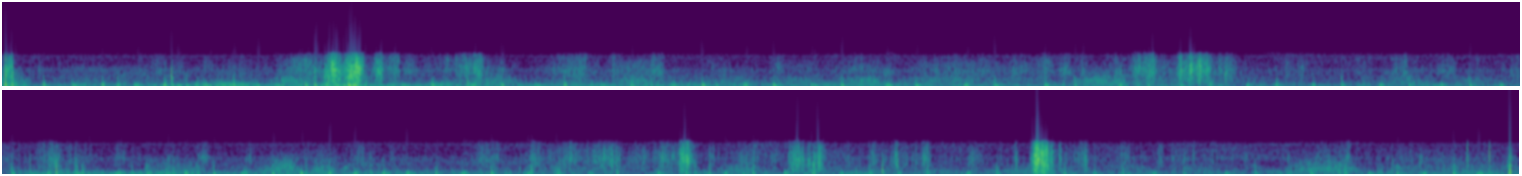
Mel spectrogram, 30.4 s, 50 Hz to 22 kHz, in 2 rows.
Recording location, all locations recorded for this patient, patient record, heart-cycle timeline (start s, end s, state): aortic valve (AV)
aortic valve (AV)+pulmonary valve (PV)+tricuspid valve (TV)+mitral valve (MV)
#Age: Child
#Sex: Female
#Height: 106.0 cm
#Weight: 17.4 kg
#Pregnancy status: False
#Murmur: Absent
#Murmur locations: nan
#Most audible location: nan
#Systolic murmur timing: nan
#Systolic murmur shape: nan
#Systolic murmur grading: nan
#Systolic murmur pitch: nan
#Systolic murmur quality: nan
#Diastolic murmur timing: nan
#Diastolic murmur shape: nan
#Diastolic murmur grading: nan
#Diastolic murmur pitch: nan
#Diastolic murmur quality: nan
#Outcome: Abnormal
#Campaign: 2014 screening campaign
0.00	4.66	unannotated
4.66	4.80	S1
4.80	4.96	systole
4.96	5.08	S2
5.08	5.34	diastole
5.34	5.44	S1
5.44	5.60	systole
5.60	5.70	S2
5.70	5.88	diastole
5.88	6.06	S1
6.06	6.28	systole
6.28	6.50	S2
6.50	6.68	diastole
6.68	6.82	S1
6.82	6.98	systole
6.98	7.12	S2
7.12	7.38	diastole
7.38	7.50	S1
7.50	7.68	systole
7.68	7.82	S2
7.82	8.08	diastole
8.08	8.20	S1
8.20	8.38	systole
8.38	8.52	S2
8.52	8.82	diastole
8.82	8.96	S1
8.96	9.12	systole
9.12	9.28	S2
9.28	9.58	diastole
9.58	9.72	S1
9.72	9.90	systole
9.90	10.04	S2
10.04	10.42	diastole
10.42	10.50	S1
10.50	10.72	systole
10.72	10.80	S2
10.80	11.12	diastole
11.12	11.24	S1
11.24	11.44	systole
11.44	11.54	S2
11.54	11.78	diastole
11.78	11.86	S1
11.86	12.08	systole
12.08	12.14	S2
12.14	12.44	diastole
12.44	12.50	S1
12.50	12.74	systole
12.74	12.82	S2
12.82	13.10	diastole
13.10	13.18	S1
13.18	13.40	systole
13.40	13.46	S2
13.46	13.78	diastole
13.78	13.86	S1
13.86	14.06	systole
14.06	14.14	S2
14.14	14.34	diastole
14.34	14.44	S1
14.44	14.68	systole
14.68	14.76	S2
14.76	14.96	diastole
14.96	15.04	S1
15.04	15.28	systole
15.28	15.34	S2
15.34	15.56	diastole
15.56	15.78	S1
15.78	15.90	systole
15.90	16.02	S2
16.02	16.26	diastole
16.26	16.42	S1
16.42	16.60	systole
16.60	16.74	S2
16.74	16.99	diastole
16.99	17.06	S1
17.06	17.28	systole
17.28	17.36	S2
17.36	17.58	diastole
17.58	17.66	S1
17.66	17.86	systole
17.86	18.00	S2
18.00	18.14	diastole
18.14	18.24	S1
18.24	18.42	systole
18.42	18.52	S2
18.52	18.68	diastole
18.68	18.78	S1
18.78	18.96	systole
18.96	19.08	S2
19.08	19.22	diastole
19.22	19.30	S1
19.30	19.50	systole
19.50	19.58	S2
19.58	19.76	diastole
19.76	19.86	S1
19.86	20.06	systole
20.06	20.14	S2
20.14	20.42	diastole
20.42	20.52	S1
20.52	20.72	systole
20.72	20.80	S2
20.80	21.03	diastole
21.03	30.35	unannotated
